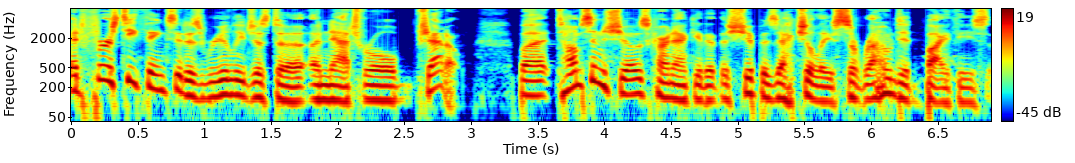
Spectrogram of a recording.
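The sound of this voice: An unforced reading voice delivers the lines with lively intonation.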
